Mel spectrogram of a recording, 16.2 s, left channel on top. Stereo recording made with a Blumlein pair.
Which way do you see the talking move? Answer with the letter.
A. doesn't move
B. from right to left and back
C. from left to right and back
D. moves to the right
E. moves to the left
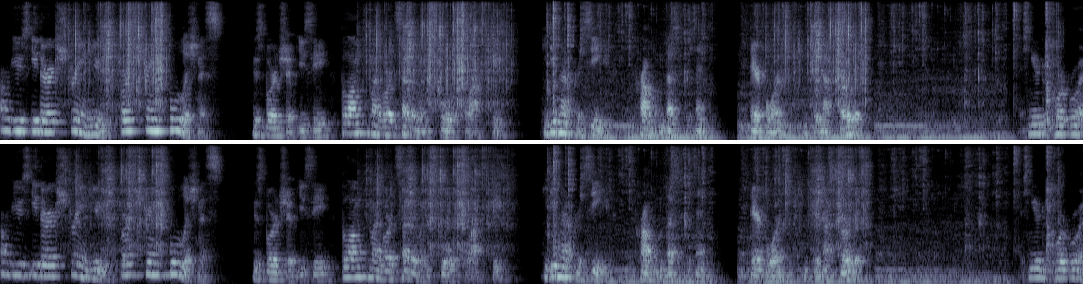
A.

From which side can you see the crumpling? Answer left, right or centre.
left.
